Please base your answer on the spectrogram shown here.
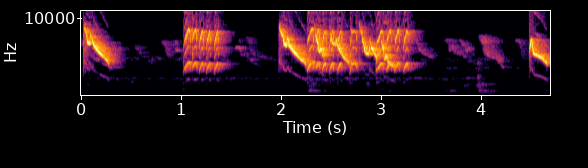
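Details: Buxtoni white-eye in 'gacor' and 'ngecir' song: falling high whistles and buzzy stacked trills in a quick phrase, then a longer mixed run of slurred and rasping notes, ending in another descending whistle.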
